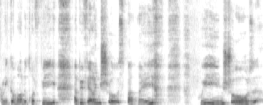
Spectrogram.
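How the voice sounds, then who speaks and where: A woman performing a comic monologue plays an exasperated older grandmother ranting over the phone in a one-sided call sketch, ending nearly every phrase with a questioning "hein" and dramatic flair. Her high voice is nonetheless mellow and dark, with a gravelly, creaky edge, and she delivers it slowly and exaggeratedly.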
